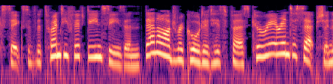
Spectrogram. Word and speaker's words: Dennard: personal life denard's last name is pronounced as durard this pronunciation differs from that of his second cousin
